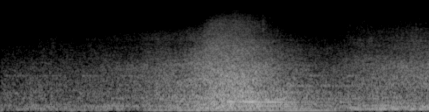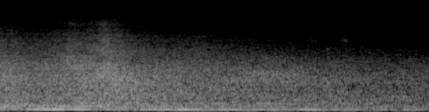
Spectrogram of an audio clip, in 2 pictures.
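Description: Street traffic: two vehicles pass one after the other, the first loudest about two seconds in, the second a few seconds later, with a low engine hum between them.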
